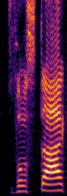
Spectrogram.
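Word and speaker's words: Szostak: So the answer is Zostak and colleagues. Okay, S is silent.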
